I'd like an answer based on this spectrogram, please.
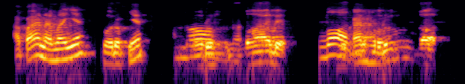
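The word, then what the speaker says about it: ضاد: Selanjutnya adalah pelafalan makhraj huruf dhad. Apa namanya hurufnya? Huruf dhad. Bukan huruf dha. Bukan huruf dha. Misalnya nih Bu Dery nih, Eza nanya, "Mah, ini huruf apa?" Huruf dha, jangan ya, tapi huruf dhad.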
